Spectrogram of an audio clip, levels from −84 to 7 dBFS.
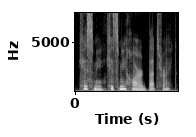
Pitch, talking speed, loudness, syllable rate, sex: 220 Hz, 205 wpm, -16 LUFS, 3.7 syllables/s, female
